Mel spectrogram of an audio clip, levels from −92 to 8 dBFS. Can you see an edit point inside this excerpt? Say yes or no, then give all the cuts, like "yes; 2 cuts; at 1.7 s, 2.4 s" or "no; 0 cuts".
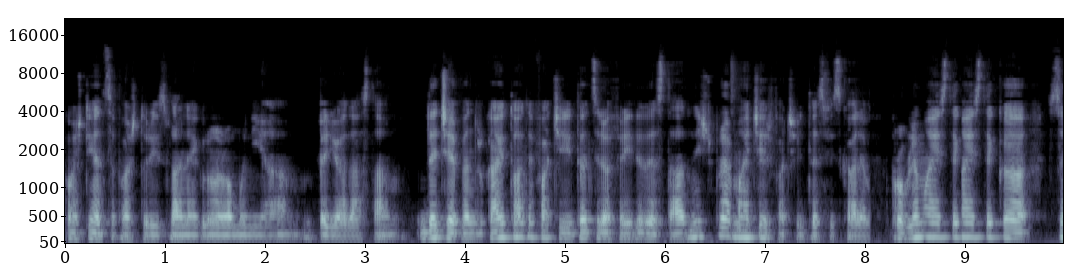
yes; 3 cuts; at 3.4 s, 6.7 s, 9.0 s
